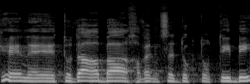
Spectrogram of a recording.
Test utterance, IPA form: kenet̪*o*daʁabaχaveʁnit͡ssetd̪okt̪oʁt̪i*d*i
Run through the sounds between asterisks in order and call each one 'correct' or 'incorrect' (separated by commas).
correct, incorrect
